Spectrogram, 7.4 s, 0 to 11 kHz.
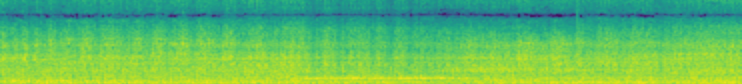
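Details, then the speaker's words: Austin 7 at idle, the sound carried to the microphone by a rod against the engine: a dull, heavy rumble under the running beat, steady throughout. The owners suspect big ends or bearings at the bottom of the engine, not yet investigated. "We used the rod here to try and transfer the vibrations up, tried it onto the microphone there, and certainly when you're holding it against the bone near your ear and you plug your ear up, you can certainly hear that rumbling noise coming through."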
